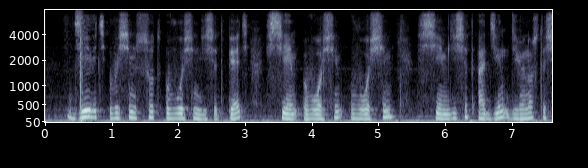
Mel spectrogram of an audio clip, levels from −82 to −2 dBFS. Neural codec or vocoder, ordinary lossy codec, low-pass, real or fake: none; Opus, 16 kbps; 7.2 kHz; real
